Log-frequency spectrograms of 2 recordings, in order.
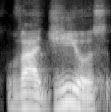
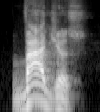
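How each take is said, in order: First: "Vadios" in three syllables, stress on DI; correct hiatus pronunciation. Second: "vadios" with VA punched, VA-djos; wrong stress demo. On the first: Teacher shows the class how the word is read, correct hiatus pronunciation. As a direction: sound out "Vadios" as va-DI-os, with a full i. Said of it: "se ninguém lê vadios". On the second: Teacher rejects this reading for the class, wrong stress demo. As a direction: hit VA in "vadios" and squash dios into one syllable. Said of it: "Não, né?". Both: Shown as a demonstration.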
